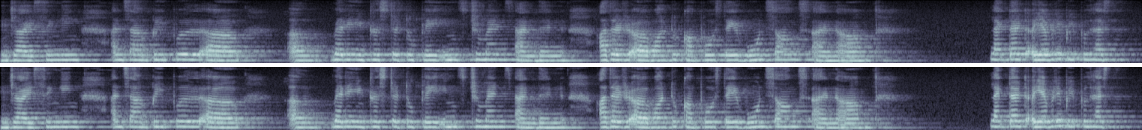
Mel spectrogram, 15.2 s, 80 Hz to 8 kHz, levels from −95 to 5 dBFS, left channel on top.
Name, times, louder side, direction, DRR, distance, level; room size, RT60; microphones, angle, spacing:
voice 1, 0.0-3.2 3.8-11.9 13.2-14.9, equal, 50° right, 5 dB, 2.6 m, -17 dB
27.0 x 23.5 x 7.3 m, 1.5 s
head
